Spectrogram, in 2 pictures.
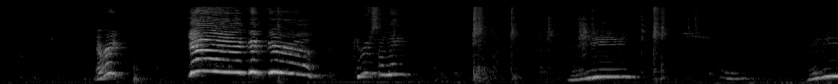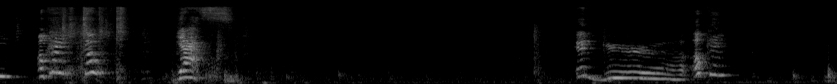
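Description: A woman speaks to a dog with animation, close by.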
